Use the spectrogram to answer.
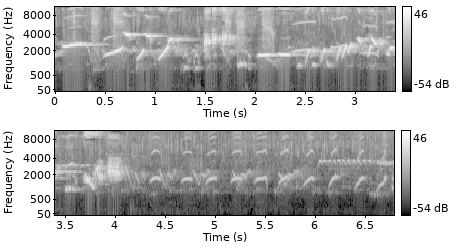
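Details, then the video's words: Wild white-rumped shama in full song, dense varied whistles and chattering notes, then a series of repeated curving whistled phrases delivered rapidly. "Suara Murai Batu Hutan Jernih Alami Jernih Shama bird"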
